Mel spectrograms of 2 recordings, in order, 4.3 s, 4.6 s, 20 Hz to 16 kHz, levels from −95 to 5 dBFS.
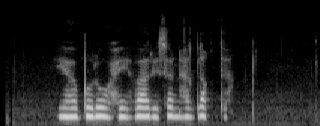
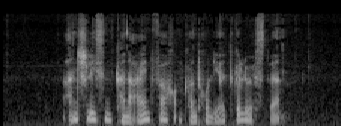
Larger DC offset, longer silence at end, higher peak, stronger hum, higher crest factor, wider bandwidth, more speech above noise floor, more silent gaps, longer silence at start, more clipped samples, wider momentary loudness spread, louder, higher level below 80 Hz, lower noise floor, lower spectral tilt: neither; first, 1.25 s vs 0.75 s; first, -6 dBFS vs -10 dBFS; neither; second, 18 dB vs 24 dB; second, 6.4 kHz vs 11.5 kHz; first, 43 dB vs 36 dB; neither; about the same, 0.8 s vs 0.85 s; neither; first, 16 LU vs 12 LU; first, -21 LUFS vs -32 LUFS; about the same, -66 dBFS vs -64 dBFS; second, -64 dBFS vs -69 dBFS; first, -8 dB/octave vs -3.5 dB/octave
